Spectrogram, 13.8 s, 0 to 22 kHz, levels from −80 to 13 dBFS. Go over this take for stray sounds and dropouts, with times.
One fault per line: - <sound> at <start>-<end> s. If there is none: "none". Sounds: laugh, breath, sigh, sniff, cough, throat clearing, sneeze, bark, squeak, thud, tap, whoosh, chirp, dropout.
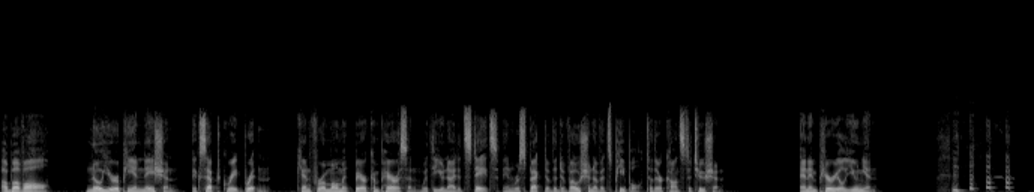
- laugh at 12.5-13.5 s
